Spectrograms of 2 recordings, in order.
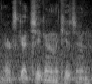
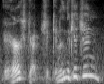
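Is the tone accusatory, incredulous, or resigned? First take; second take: resigned; incredulous. First: It is said in a resigned tone. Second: It is said in a disbelieving tone.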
